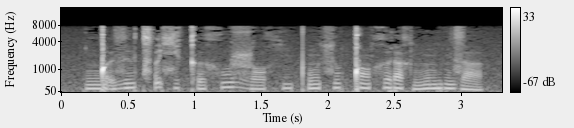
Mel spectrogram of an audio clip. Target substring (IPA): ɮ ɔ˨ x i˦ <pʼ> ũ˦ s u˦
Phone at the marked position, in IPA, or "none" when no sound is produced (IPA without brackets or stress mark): pʼ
